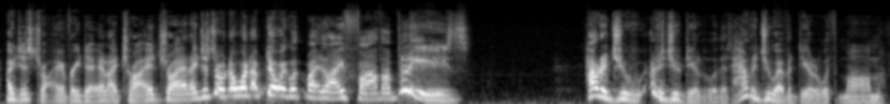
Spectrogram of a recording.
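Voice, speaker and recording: A man's voice: sits high, big pitch swings, fairly quick, vocal fry, fairly bright tone, no room sound, clean studio sound, voice pushed up, exaggerated voice. A man playing a fussy, obsessive cartoon son who vents to his father in a whiny, aggrieved, dramatic way. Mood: pleading.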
